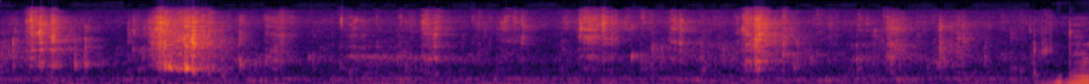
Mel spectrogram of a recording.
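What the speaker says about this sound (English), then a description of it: "got an extra celery for Mr. Felix" A pet cat crunches a piece of celery in a home kitchen, making close, intermittent crisp bites and chewing over a low background hum, with no speech.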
